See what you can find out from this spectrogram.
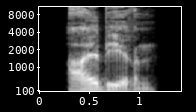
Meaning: plural of Aalbeere
- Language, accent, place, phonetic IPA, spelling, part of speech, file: German, Germany, Berlin, [ˈaːlˌbeːʁən], Aalbeeren, noun, De-Aalbeeren.ogg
